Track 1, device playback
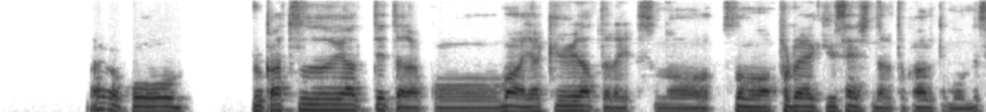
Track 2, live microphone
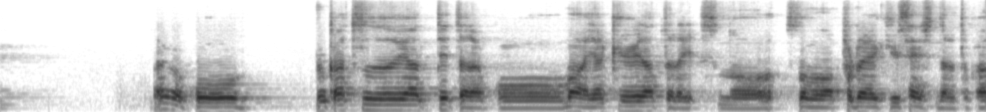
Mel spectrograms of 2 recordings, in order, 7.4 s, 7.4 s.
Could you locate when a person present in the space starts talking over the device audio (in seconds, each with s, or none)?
none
